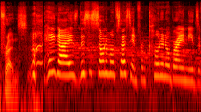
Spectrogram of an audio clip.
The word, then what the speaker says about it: Movsesian: Last name, never been able to pronounce. No. Okay. Well, thank you for trying to. Movsesian? Movsesian. Movsesian. Yeah. Movsesian. Movsesian. Sussian?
